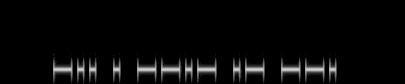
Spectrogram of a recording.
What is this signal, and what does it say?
Morse code, heard as a keyed tone, about 20 wpm, 700 Hz. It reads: DEQAG
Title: Code Groups - 5 Letters - 20wpm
